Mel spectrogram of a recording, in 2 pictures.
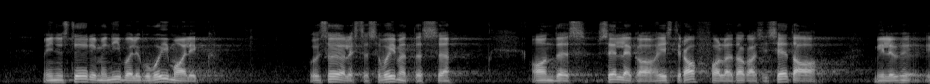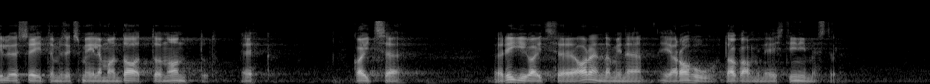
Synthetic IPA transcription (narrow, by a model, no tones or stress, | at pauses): me̞̰inve̞st̪eːɾime̞niːpɑlʲjukujvɤjmɑlikːˑ | sɤjɑlist̪esːevɤjmet̪ːˑesːe̞ | ʔɑnd̪̥e̞sːe̞lːe̞ɡ̥ɑe̞ːst̪iɾʔɑfːɑle̞t̪ɑɡ̥ɑsise̞d̪ɑ | mʔilːeyhesːe̞ɦit̪ˑːɑmise̞ksme̞jle̞mɑnd̪ɑːt̪ːˑo̞nɑnt̪ˑːud̪̥ | e̞hkː | ɑjt̪se | ɾiːɡikɑjt̪se̞ɑɾe̞nd̪ɑmine̞jɑɾʔɑɦut̪ɑɡ̥ɑmine̞e̞ːst̪iinime̞st̪e̞̰l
